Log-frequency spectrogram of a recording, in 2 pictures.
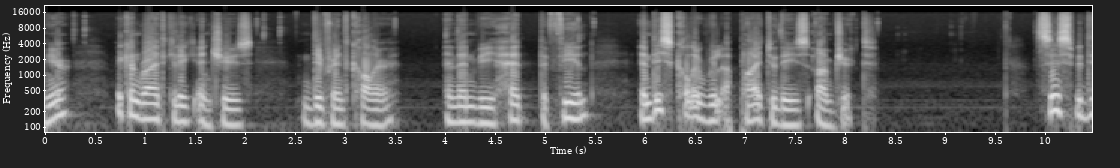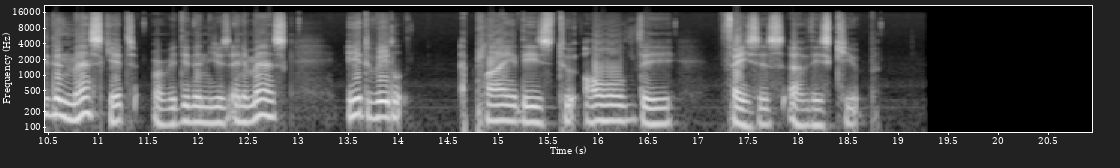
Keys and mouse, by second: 0.5 click, 1.8-4.2 drag, 4.5 click, 10.5 click, 12.2 click, 16.9 KP_Decimal.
